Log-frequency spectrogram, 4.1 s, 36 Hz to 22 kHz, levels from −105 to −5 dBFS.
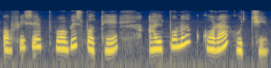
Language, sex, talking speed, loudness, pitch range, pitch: Bengali, female, 75 wpm, -16 LUFS, 190-270 Hz, 215 Hz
